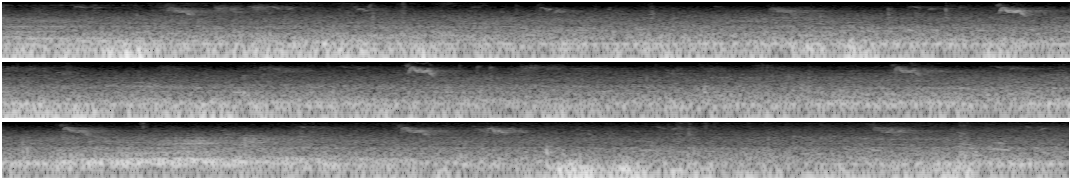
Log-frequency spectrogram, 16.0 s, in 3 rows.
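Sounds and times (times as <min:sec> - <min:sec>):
low street rumble: 0:00.0 - 0:16.0.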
